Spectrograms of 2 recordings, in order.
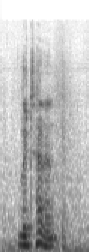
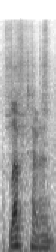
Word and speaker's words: lieutenant: mmm same thing hmm lieutenant leftenant sorry the Americanisms keep trying to pave over mm-hmm my my Commonwealth pronunciation yeah where is this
